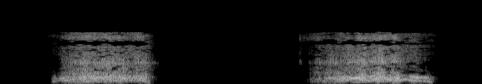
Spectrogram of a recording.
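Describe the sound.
A voice imitates the loud snoring of Yu Qian, asleep leaning back in an armchair: two long, rasping, rattling breaths, the second slightly longer, separated by a short pause, with no other sounds.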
